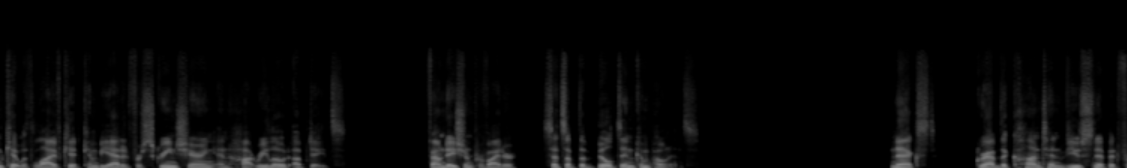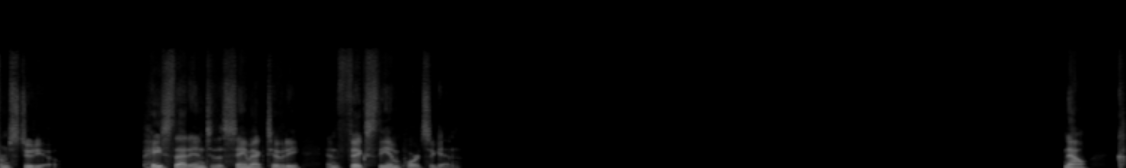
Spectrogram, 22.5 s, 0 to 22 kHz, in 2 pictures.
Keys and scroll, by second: 6.8 super+Tab, 11.3 super+c, 12.0 super+Tab, 13.5 super+v, 14.9 alt+Return, 16.9 alt+Return, 19.5 super+Tab.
